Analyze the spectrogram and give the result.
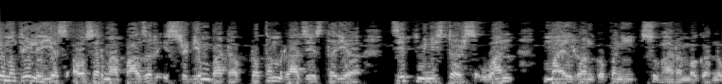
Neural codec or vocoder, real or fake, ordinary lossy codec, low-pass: none; real; none; none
